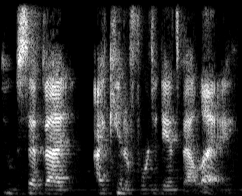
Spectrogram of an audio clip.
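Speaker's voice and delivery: ordinary talk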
